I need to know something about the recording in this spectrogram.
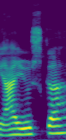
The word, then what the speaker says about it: ayahuasca: He mentioned doing the ayahuasca, I guess it's called. I don't know if I Ayahuasca. pronounced that right.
